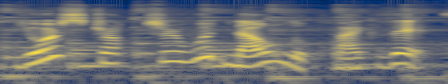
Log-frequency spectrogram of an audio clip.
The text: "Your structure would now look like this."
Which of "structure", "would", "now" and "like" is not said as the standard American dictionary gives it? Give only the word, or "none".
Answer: none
